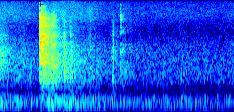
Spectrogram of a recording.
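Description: Near silence at a game table, broken by a brief soft rustle about half a second in and a faint tick a little later, from board-game cards and pieces being handled.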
